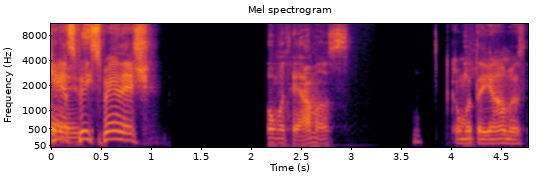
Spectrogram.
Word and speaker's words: llamas: como te llamas? Como te llamas, not llamos. Amos. Double L's. Mm-mm. You don't say the L's. Como te llamas.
